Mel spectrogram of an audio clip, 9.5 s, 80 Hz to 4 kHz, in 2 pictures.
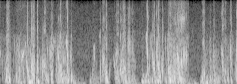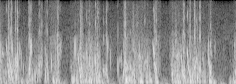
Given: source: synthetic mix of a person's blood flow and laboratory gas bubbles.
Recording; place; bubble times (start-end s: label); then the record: Doppler ultrasound of blood flow; precordium
0.00-1.52 s: bubbles
1.82-1.94 s: bubbles
1.98-2.23 s: bubbles
2.26-2.74 s: bubbles
2.81-3.78 s: bubbles
4.01-4.13 s: bubbles
4.17-5.26 s: bubbles
5.32-5.99 s: bubbles
6.13-6.98 s: bubbles
7.06-7.95 s: bubbles
8.12-9.06 s: bubbles
9.38-9.47 s: bubbles
From the record:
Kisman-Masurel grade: 444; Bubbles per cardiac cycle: continuous sound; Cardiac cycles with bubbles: 100%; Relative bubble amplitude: maximal (0.775 to 0.999); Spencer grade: 4 (maximum detectable bubble signal sounding continuously throughout systole and diastole of every cardiac period, and overriding the amplitude of the normal cardiac signals); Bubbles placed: anywhere in the cardiac cycle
